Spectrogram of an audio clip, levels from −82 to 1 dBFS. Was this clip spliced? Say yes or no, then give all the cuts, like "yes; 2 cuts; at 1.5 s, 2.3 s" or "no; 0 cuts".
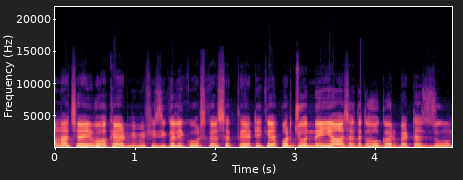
yes; 2 cuts; at 2.8 s, 3.8 s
